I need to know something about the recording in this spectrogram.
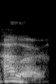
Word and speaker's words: hour: For example, we say an hour. Hour begins with H. It's a consonant, but we don't pronounce it, so it's an hour.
